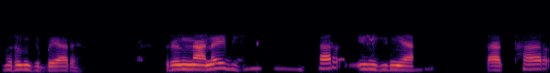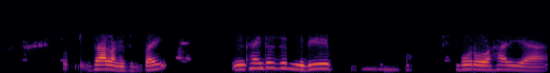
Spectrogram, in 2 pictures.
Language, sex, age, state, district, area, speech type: Bodo, female, 30-45, Assam, Baksa, rural, conversation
